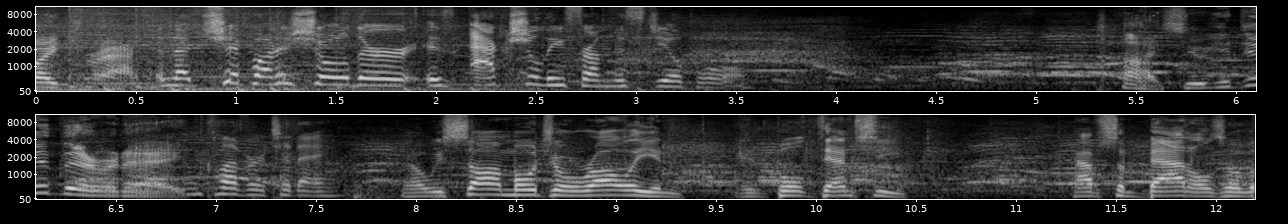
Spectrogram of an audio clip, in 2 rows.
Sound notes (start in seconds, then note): 3.5 crowd cheering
